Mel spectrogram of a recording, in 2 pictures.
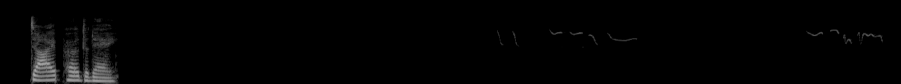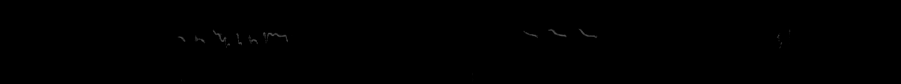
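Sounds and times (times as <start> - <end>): faint outdoor hiss: 4.5 - 16.9
small bird chirping and trilling: 4.9 - 12.7, 14.2 - 15.7, 16.5 - 16.9.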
